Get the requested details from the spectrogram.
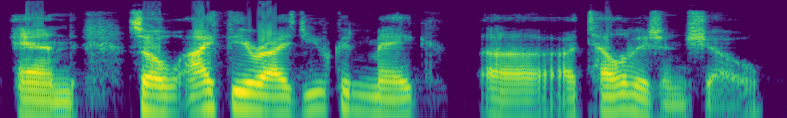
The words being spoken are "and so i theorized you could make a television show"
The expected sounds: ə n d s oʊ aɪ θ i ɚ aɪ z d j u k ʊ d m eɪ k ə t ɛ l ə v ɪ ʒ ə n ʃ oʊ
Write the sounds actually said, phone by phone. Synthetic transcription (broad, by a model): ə n s oʊ aɪ θ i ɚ aɪ z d j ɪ k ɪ d m eɪ k ə t ɛ l ə v ɪ ʒ ə n ʃ oʊ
